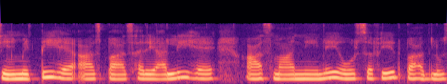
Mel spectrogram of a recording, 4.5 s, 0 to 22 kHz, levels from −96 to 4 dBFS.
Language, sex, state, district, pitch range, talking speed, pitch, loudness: Hindi, female, Chhattisgarh, Sukma, 180-200 Hz, 175 wpm, 185 Hz, -14 LUFS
